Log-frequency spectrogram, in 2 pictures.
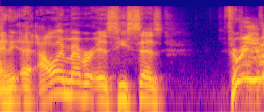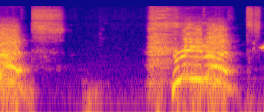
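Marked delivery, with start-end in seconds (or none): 2.2-5.2 high-pitched scream. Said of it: "he screams it".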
